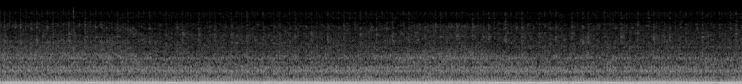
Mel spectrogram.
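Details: 1994 Honda GL1500 Goldwing Aspencade flat-six, first start in two and a half years after aftermarket fuel pump replacement, choke off: deep, smooth, even rumble, steady low beat, no knocks or rattles; idling cleanly and healthily.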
